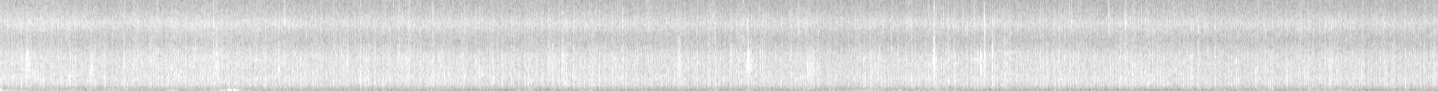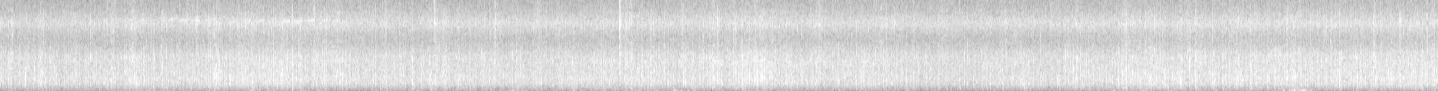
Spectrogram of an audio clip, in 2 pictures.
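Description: Monsoon rain falling steadily on leaves and grass, an even hiss. A couple of soft low thumps break through, one about two seconds in and one near the end.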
